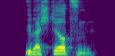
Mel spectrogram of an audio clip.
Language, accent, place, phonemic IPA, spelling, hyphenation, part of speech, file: German, Germany, Berlin, /yːbɐˈʃtʏʁt͡sn̩/, überstürzen, über‧stür‧zen, verb, De-überstürzen.ogg
- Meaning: 1. to rush 2. to jump the gun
